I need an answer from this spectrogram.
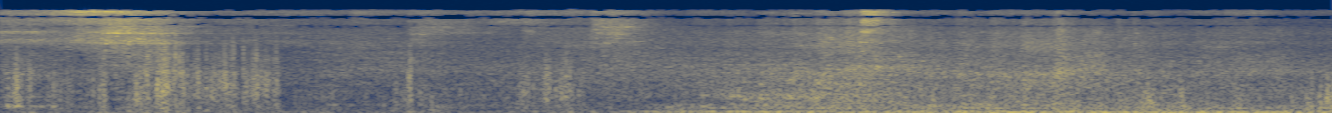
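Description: BNSF double-stack container train's cars rolling past close by, steel wheels running on the rails. A deep rumble builds about three seconds in and stays loud.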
